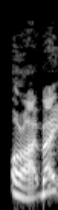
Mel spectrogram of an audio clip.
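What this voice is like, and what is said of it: Put-on London geezer accent. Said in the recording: “give me a diamond accent... a diamond geezer accent”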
